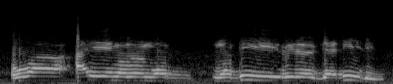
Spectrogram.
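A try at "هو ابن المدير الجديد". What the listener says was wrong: Tidak mungkin huwa ainu. Tidak mungkin itu. Itu ba. Huwa benu.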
